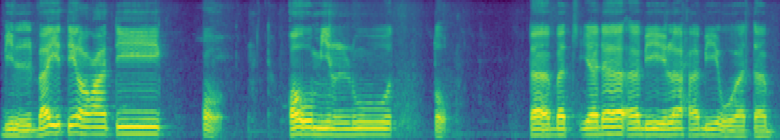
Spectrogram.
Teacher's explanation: Hukum bacaan disebut qalqalah kubro yakni apabila salah satu huruf qalqalah berharkat sukun mati karena waqaf atau berhenti di akhir kalimat, maka bacanya harus lebih jelas dan sangat memantul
